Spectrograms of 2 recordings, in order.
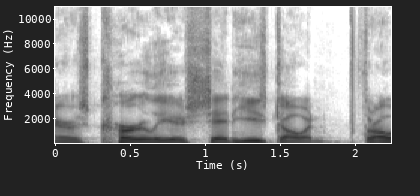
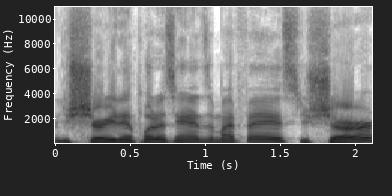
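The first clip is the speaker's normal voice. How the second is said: heated confrontation; 10 semitones higher, 8 dB louder than usual. Retold or imitated. Player confronting ref.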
